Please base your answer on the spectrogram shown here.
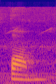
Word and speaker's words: palm: That stood মানে যেটা দাঁড়িয়েছিল, আপন হিজ পাম এখানে কিন্তু এল আছে, এলটা কিন্তু উচ্চারণ হবে না, PALM পালম হবে না কিন্তু, ঠিক আছে, এটা পাম হবে, পাম মানে হচ্ছে হাতের তালু বোঝায়, ঠিক আছে।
